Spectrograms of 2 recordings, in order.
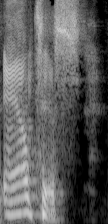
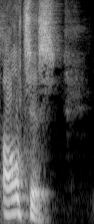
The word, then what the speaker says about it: Altus: I am happy to pronounce it any way people like, but I would just suggest that when you're a Michigan lager, it's probably pronounced Altus. But yes, Altus.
